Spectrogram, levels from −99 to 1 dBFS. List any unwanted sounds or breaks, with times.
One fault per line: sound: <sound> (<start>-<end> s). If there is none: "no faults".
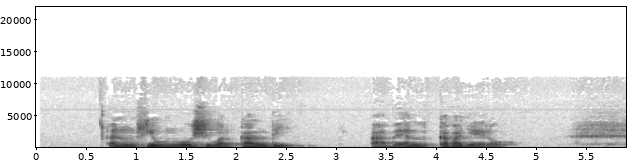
no faults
